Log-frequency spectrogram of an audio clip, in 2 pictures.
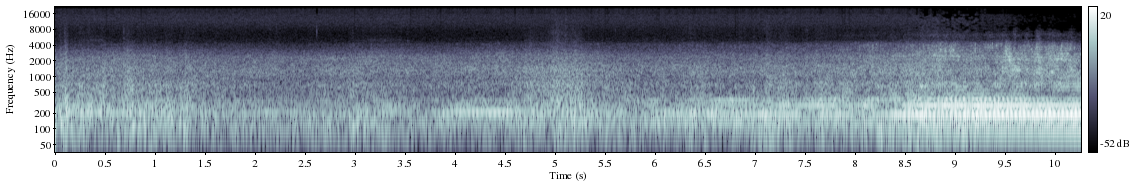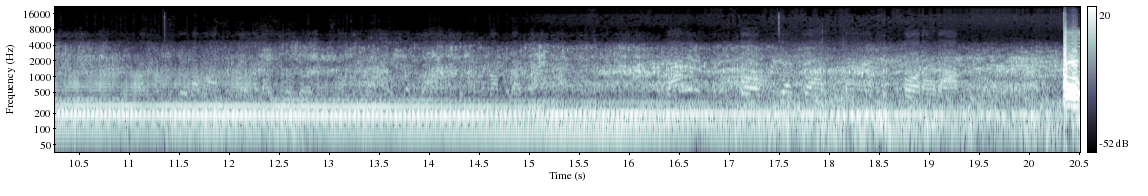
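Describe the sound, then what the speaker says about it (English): An airplane takes off at Kagoshima airport in heavy wind, its engines building from a steady roar to a louder sustained drone, with radio talk between pilots and tower heard alongside. "Roger, clear for takeoff, runway 34"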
